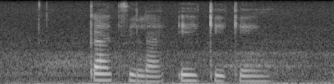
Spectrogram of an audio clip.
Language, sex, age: Southern Sotho, female, 20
